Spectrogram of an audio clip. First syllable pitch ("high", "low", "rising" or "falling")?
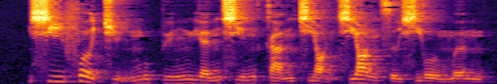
high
